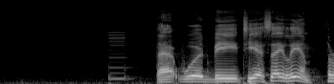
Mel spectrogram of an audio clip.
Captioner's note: beep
